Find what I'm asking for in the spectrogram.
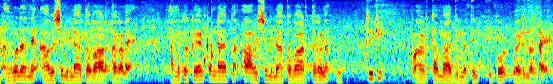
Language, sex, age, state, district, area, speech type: Malayalam, male, 45-60, Kerala, Kottayam, urban, spontaneous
